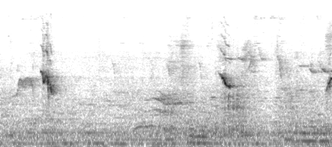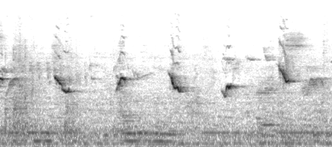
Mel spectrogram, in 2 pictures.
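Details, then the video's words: Red-cowled cardinal, a caged veteran kept for five years, singing in the açoite style: short sharp descending whistled notes repeated roughly every second, about eight in a row, over low background hum. "Galo de campina no AÇOITE"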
